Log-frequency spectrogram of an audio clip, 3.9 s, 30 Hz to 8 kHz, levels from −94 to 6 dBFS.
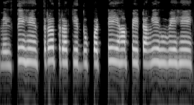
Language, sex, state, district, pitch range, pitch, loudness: Hindi, female, Bihar, Saran, 280-300 Hz, 290 Hz, -17 LUFS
